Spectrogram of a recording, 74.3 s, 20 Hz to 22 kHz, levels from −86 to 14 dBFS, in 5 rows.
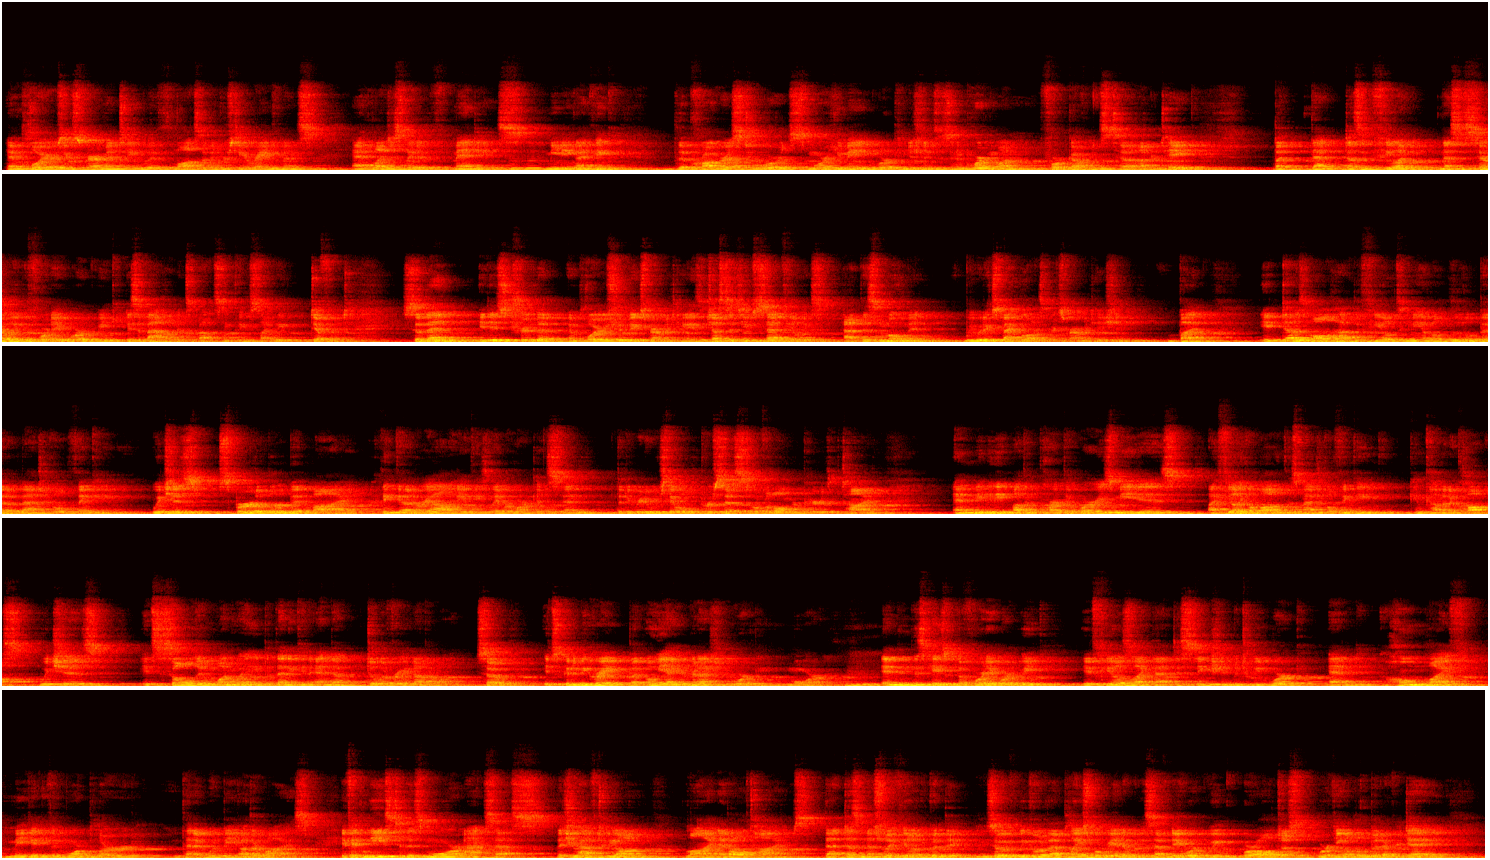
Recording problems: off-mic speech; far
room echo; noticeable; dies away in 1.3 s
echo of what is said; faint; throughout; 290 ms later, 20 dB below the speech

